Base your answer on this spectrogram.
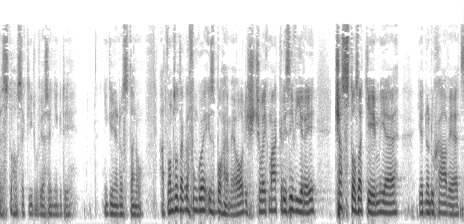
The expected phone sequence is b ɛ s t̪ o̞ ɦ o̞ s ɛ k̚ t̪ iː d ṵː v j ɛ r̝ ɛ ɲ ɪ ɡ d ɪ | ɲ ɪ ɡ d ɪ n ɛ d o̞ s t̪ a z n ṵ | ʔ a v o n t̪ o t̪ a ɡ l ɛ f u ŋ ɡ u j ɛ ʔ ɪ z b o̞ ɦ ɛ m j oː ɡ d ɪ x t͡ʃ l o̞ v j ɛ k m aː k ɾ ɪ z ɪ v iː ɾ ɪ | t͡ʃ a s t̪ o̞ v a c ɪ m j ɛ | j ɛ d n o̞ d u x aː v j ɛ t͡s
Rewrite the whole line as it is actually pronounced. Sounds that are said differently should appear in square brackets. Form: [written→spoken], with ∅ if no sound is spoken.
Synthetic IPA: b ɛ s t̪ o̞ ɦ o̞ s ɛ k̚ t̪ iː d ṵː v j ɛ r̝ ɛ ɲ ɪ ɡ d ɪ | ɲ ɪ ɡ d ɪ n ɛ d o̞ s t̪ a [z→∅] n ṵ | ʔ a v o n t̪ o t̪ a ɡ l ɛ f u ŋ ɡ u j ɛ ʔ ɪ z b o̞ ɦ ɛ m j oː ɡ d ɪ [x→ʃ] t͡ʃ l o̞ v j ɛ k m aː k ɾ ɪ z ɪ v iː ɾ ɪ | t͡ʃ a s t̪ o̞ [v→z] a c ɪ m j ɛ | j ɛ d n o̞ d u x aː v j ɛ t͡s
